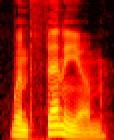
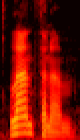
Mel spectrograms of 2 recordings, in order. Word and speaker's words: lanthanum: Lanthanium. Lanthanium. How do you say that? Let's find the pronunciation. Lanthanum. Lanthanum. Okay.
